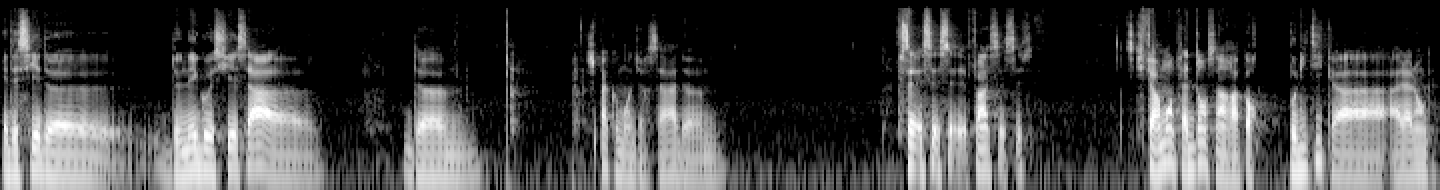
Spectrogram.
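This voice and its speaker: Deep and warm, this young man's voice moves at a measured pace with long pauses. He's a writer and poet from France with a neutral Parisian French accent, discussing language in an interview, hesitantly, full of fillers and restarts.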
